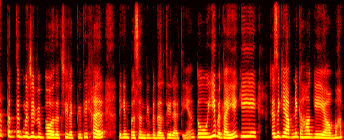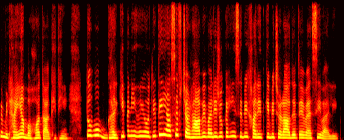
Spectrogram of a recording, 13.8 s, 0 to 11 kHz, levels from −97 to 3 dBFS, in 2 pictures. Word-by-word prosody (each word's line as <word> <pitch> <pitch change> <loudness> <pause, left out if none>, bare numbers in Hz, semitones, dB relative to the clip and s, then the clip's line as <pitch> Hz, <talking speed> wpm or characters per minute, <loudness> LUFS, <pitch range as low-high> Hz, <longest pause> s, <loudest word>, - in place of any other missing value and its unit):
तब 330 -2 -1
तक 345 -3 +1
मुझे 295 0 +1
भी 275 0 -3
बहुत 245 -2 +1
अच्छी 230 +3 -1
लगती 220 +2 -6
थी, 275 +3 -4
ख़ैर, 255 -2 +3 0.4
लेकिन 245 0 -3
पसंद 220 0 -2
भी 220 - -5
बदलती 205 +2 -2
रहती 190 -1 -6
है। 245 +5 -10
तो 275 0 0
ये 355 +8 +5
बताइए 230 +4 +1
कि, 325 -1 +2 0.3
जैसे 310 +3 +2
कि 310 +1 +1
आपने 270 +2 -4
कहा 260 +1 +1
कि 240 -2 +1
अ, 205 -2 +2
वहाँ 230 +7 -4
पे 325 - 0
मिठाइयाँ 245 0 +2
बहुत 195 0 -1
आती 180 +3 -16
थीं, 175 -2 -8 0.4
तो 390 0 +2
वो 420 - +5
घर 215 +1 0
की - - +3
बनी 370 0 -1
हुई 345 +1 -1
होती 340 +1 0
थी 450 +3 +5
या 400 -1 +5
सिर्फ़ 430 - +3
चढ़ावे 265 -1 +5
वाली, 295 +1 +1
जो 310 +1 -4
कहीं 325 +2 -3
से 300 -1 -6
भी 300 +2 -2
खरीद 250 -2 +1
के 265 - -1
भी 260 - 0
चढ़ा 225 -2 +4
देते 225 +1 -1
हैं, 225 - -1
वैसी 200 +4 -2
वाली? 165 -2 -6
250 Hz, 240 wpm, -22 LUFS, 220-300 Hz, 0.4 s, ये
